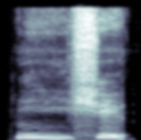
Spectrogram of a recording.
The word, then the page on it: 女婿: nǚ xu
